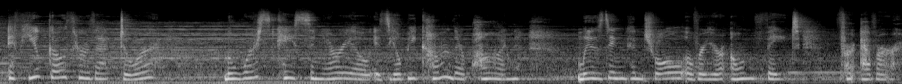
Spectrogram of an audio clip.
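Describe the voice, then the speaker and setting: Game cutscene: gentle stranded woman, soft and coaxing, unhurried, higher register; music bed. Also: big-room sound. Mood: earnest warning. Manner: soft, calm, persuasive. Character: gentle mysterious woman trapped in an empty void.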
